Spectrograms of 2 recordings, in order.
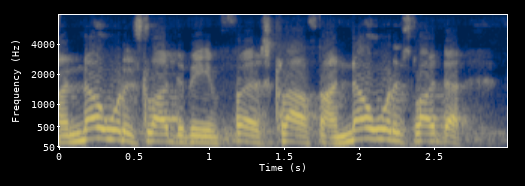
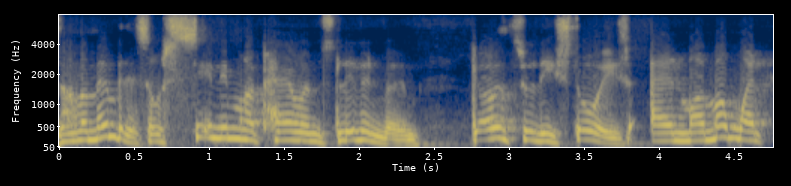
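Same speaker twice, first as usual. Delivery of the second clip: ordinary delivery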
